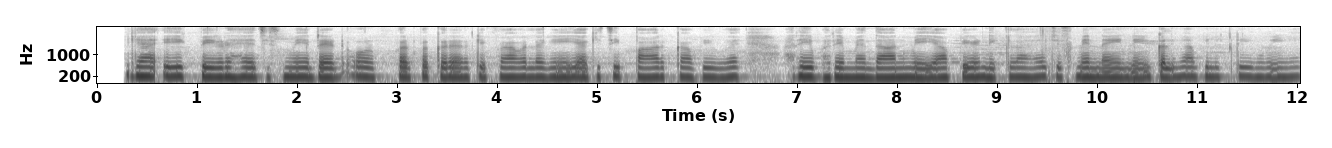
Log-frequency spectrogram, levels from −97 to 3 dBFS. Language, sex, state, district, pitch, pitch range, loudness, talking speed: Hindi, female, Bihar, Gaya, 185 Hz, 185-190 Hz, -31 LUFS, 160 wpm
